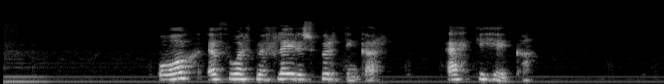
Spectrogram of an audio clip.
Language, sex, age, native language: Icelandic, female, 50-59, Icelandic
